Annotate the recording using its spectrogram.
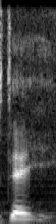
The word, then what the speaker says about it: dei: The Greek word there is dei. D-E-I is how we would spell it in English.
